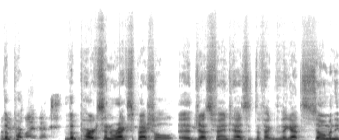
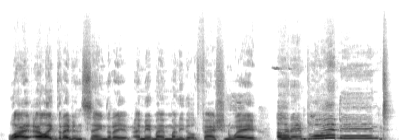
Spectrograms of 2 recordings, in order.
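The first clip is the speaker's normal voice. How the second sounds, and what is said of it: Jean-Ralphio impression. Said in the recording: “my John Ralphio impression”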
